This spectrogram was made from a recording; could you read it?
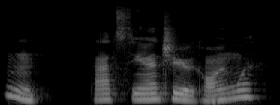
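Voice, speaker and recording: A man playing a young king and doting expectant father in an intimate ASMR roleplay, speaking softly and affectionately with some hesitation. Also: a little high, expressive, a little fast. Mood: playful, affectionate. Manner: soft, affectionate, hesitant delivery.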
